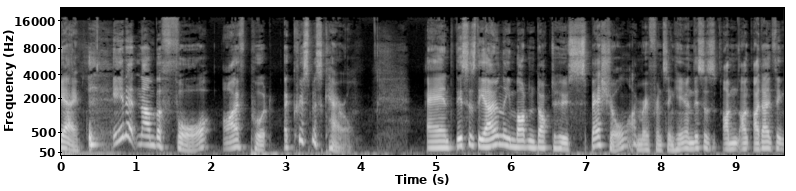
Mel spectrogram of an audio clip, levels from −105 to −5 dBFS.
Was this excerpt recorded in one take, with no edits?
yes; 0 cuts

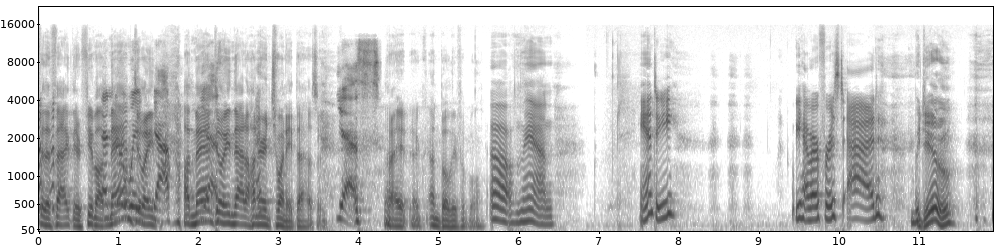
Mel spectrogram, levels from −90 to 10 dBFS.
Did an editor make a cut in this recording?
no; 0 cuts

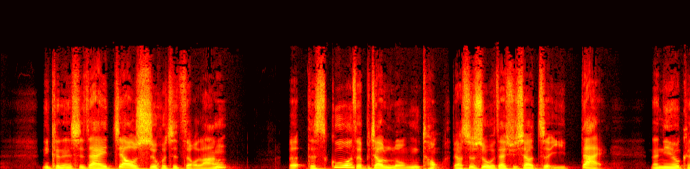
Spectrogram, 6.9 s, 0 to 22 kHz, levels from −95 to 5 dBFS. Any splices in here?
yes; 3 cuts; at 3.1 s, 3.5 s, 4.5 s

